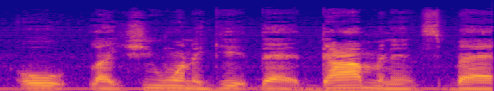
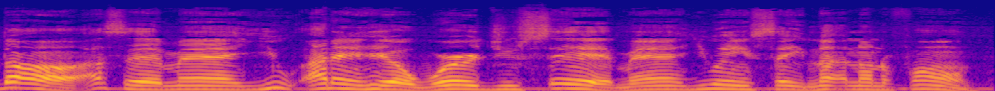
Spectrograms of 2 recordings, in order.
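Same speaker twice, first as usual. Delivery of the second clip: higher, louder exasperated complaint; retelling his heated complaint on the phone; raised voice; 7 semitones higher, 4 dB louder than usual. Retold or imitated. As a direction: call her out, louder.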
